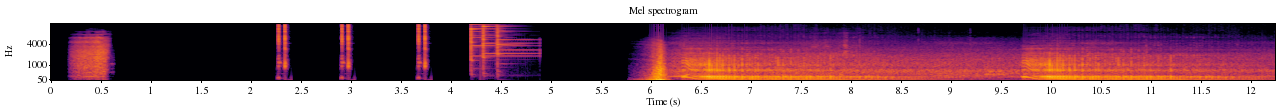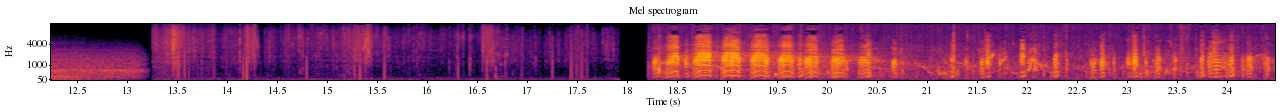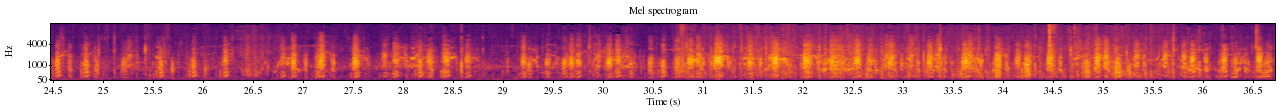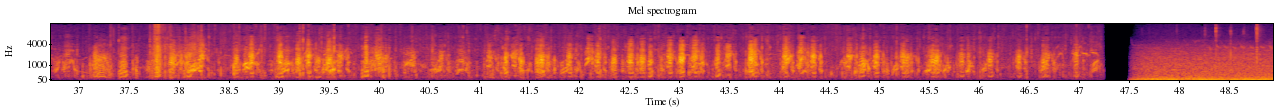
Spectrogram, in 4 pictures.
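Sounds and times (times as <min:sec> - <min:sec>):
waterfowl flock calling: 0:18.2 - 0:47.3.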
